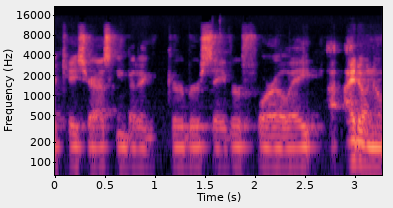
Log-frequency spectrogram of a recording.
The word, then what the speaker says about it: Gerber: No, it's not Gerbil. It's okay. A Gerber Saber.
